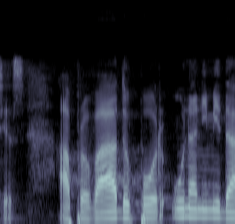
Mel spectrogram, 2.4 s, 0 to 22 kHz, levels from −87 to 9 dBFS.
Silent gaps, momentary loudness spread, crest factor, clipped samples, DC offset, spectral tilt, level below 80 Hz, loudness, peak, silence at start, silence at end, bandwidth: none; 10 LU; 18 dB; under 0.1%; under 0.1%; -6.5 dB/octave; -44 dBFS; -23 LUFS; -6 dBFS; 0.05 s; 0 s; 7.6 kHz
